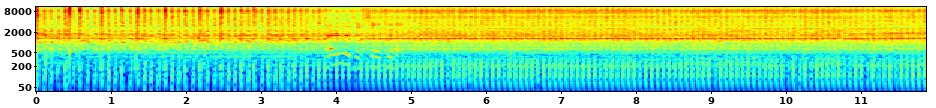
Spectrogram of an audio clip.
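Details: Newly unboxed Predator 212 engine with Hemi head, fresh oil, at its first start: quick, even single-cylinder popping at a steady idle with no knock or miss, a healthy small engine running freely.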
